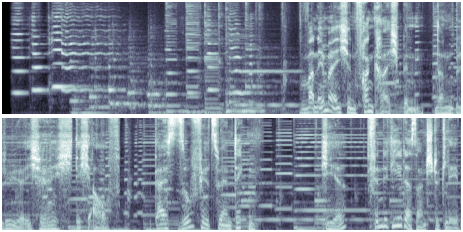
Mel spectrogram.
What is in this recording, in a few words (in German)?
Werbung Lebensmittel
